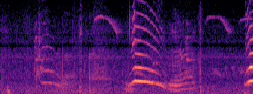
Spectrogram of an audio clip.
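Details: Mother cat calling while trying to help her kitten: a series of arched, tonal meows with clear overtones. Softer cries come first, then one long, loud, rising-and-falling meow near the middle. A short, sharp call closes the sequence in a quiet room.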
